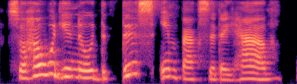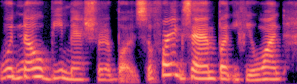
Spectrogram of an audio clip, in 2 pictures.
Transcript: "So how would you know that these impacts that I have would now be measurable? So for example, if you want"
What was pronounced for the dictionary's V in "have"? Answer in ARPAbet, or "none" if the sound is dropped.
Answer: V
